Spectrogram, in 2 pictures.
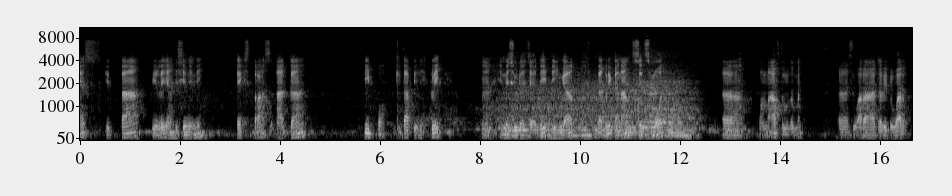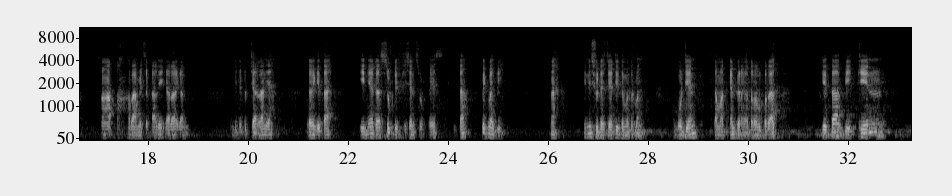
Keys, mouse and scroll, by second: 7.5 middle click, 10.0 right click, 13.4 click, 21.5 click, 24.9 click, 26.2 click, 26.6 middle click, 28.2 scroll down 1, 29.5 click, 30.2 middle click, 31.2 middle click.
